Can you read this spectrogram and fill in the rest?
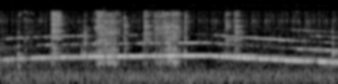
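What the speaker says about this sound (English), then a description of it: "New York City graces us with some sirens" A siren wails in a long, slowly rising and falling tone, fairly distant, over faint street noise in New York City.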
